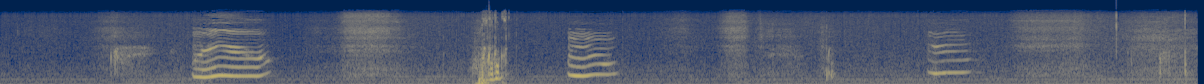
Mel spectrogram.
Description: A cat meows and purrs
